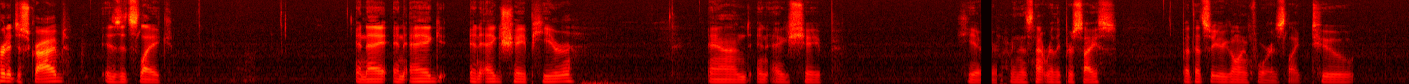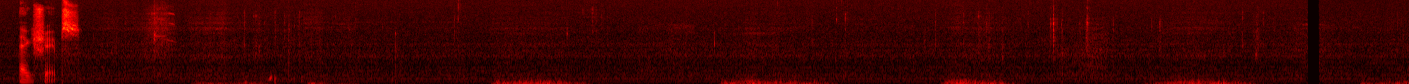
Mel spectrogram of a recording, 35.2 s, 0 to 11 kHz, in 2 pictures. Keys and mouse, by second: 0.0 KP_3, 4.2 d, 4.7 d, 4.8-6.7 drag, 4.8-9.3 d, 9.5-11.2 drag, 12.8 d, 12.9 d, 13.5 n, 14.7-17.3 drag, 17.9-21.0 drag, 19.4 n, 21.8 f, 22.0-30.6 drag, 29.8 ctrl+s, 31.0 KP_1, 31.9 KP_3, 34.8 f.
